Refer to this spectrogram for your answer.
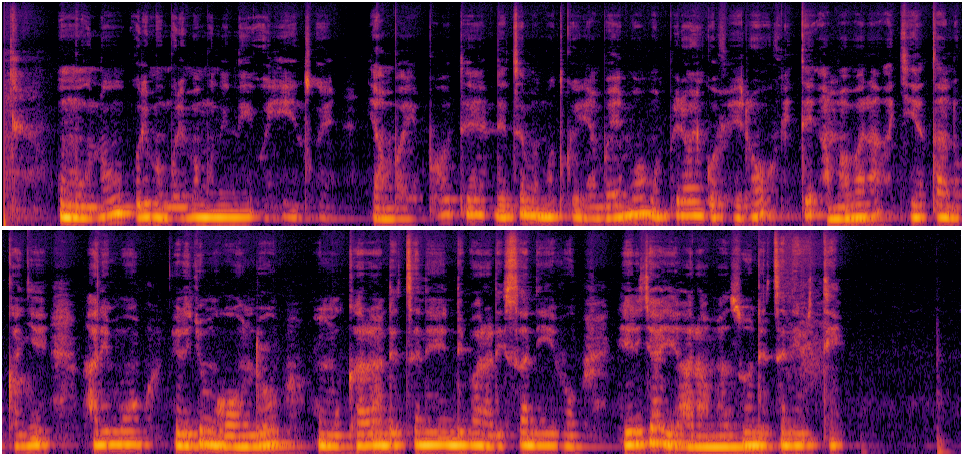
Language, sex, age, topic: Kinyarwanda, male, 25-35, agriculture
